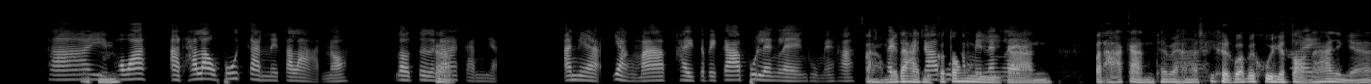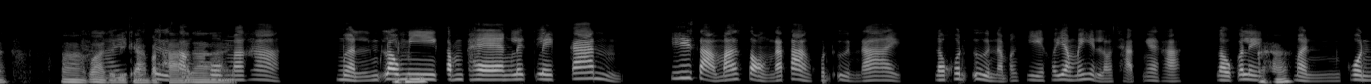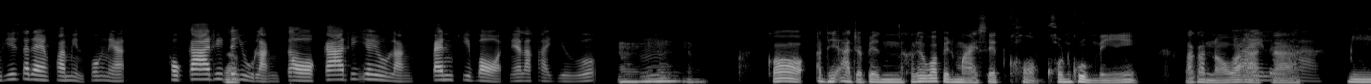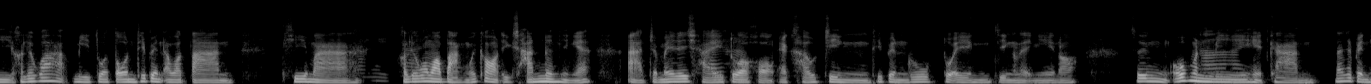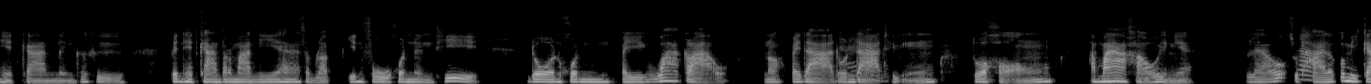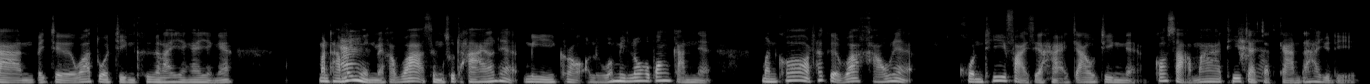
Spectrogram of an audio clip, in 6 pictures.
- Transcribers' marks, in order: other background noise; tapping; "คอมเมนต์" said as "คำเมนต์"; laughing while speaking: "ถ้าเกิดว่าไปคุยกัน"; in English: "แอ็กเคานต์"
- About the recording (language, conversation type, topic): Thai, podcast, สื่อสังคมทำให้ความเห็นสุดโต่งแพร่กระจายง่ายขึ้นไหม?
